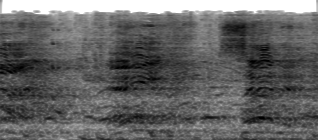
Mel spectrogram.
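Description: A basketball being dribbled on a hardwood court, repeated bounces echoing in a large arena hall, with a voice carrying over the top.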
